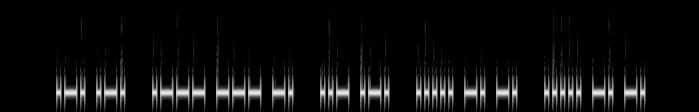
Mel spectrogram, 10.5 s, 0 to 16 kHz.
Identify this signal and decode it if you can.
Morse code, heard as a keyed tone, about 20 wpm, 690 Hz. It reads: RR JON UR 5NN 5NN
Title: SOTA QSO Practice 20wpm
